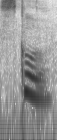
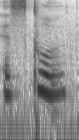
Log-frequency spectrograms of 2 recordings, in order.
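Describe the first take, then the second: First: The word begins directly with the S sound. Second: An extra E sound comes before the S. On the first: The speaker calls it right. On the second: The speaker calls it wrong. "we say"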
